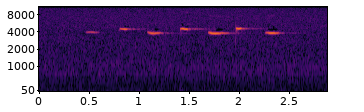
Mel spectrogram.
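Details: A tit on 14 April 2021, described as calling its mate, sings a run of six or seven thin, high whistled notes alternating slightly higher and lower over about two seconds, over faint background hiss.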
